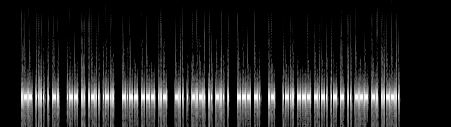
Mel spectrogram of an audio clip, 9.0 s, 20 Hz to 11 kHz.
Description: Morse code, heard as a keyed tone, about 50 wpm, 700 Hz. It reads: WHEN WILL YOU DECIDE ON A LOCATION?
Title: Sentences from Top 1000 Words - Review Part 6 - 50wpm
